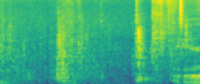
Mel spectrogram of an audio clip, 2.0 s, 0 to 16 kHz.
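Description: Faint scuffs and a sharp knock about 1.4 s in from a person moving on foot through a rocky mine tunnel.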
